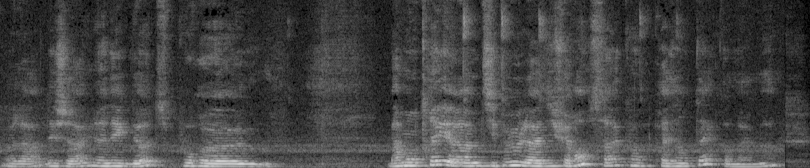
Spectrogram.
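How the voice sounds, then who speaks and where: A woman speaks fairly slowly with lively intonation. Audible room echo and noticeable background noise fill the recording. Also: medium pitch for a woman. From France (Paris region). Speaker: witness, daughter of Italian immigrant. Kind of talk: testimony. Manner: hesitant, conversational.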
